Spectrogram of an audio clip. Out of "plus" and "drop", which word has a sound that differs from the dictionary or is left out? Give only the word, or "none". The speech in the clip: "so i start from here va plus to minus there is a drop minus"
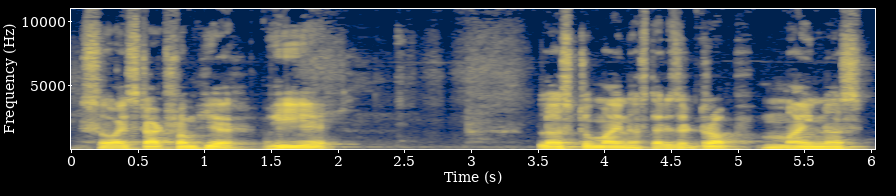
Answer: none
